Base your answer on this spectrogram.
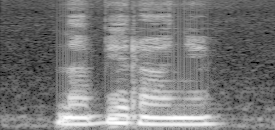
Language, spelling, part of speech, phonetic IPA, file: Polish, nabieranie, noun, [ˌnabʲjɛˈrãɲɛ], LL-Q809 (pol)-nabieranie.wav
